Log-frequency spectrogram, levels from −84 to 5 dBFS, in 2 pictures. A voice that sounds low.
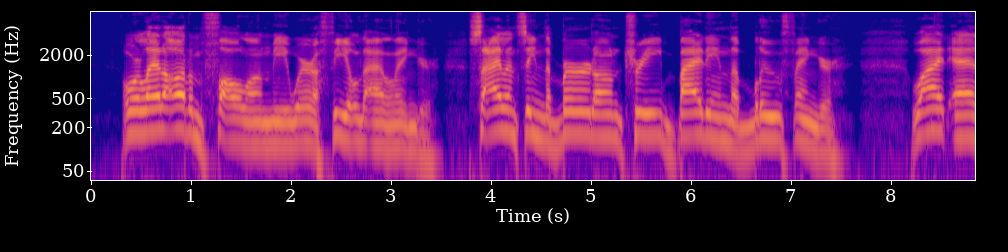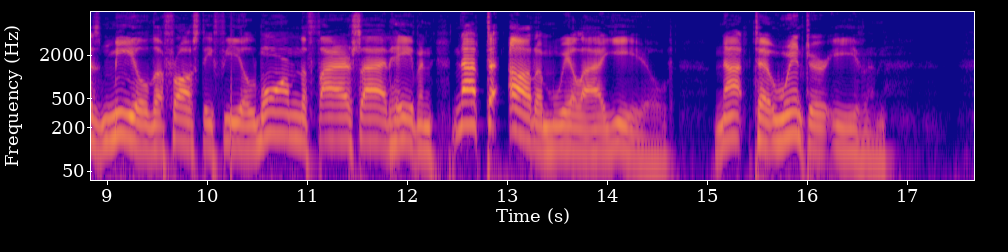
Yes: low, 130 Hz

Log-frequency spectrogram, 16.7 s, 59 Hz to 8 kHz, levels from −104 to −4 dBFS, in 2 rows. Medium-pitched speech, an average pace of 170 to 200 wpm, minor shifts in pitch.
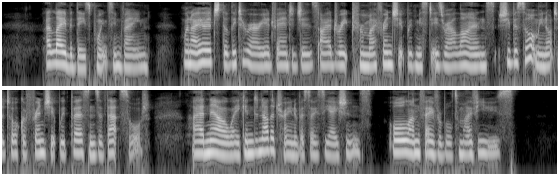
No: high, 195 Hz; average, 175 wpm; narrow, 2.0 semitones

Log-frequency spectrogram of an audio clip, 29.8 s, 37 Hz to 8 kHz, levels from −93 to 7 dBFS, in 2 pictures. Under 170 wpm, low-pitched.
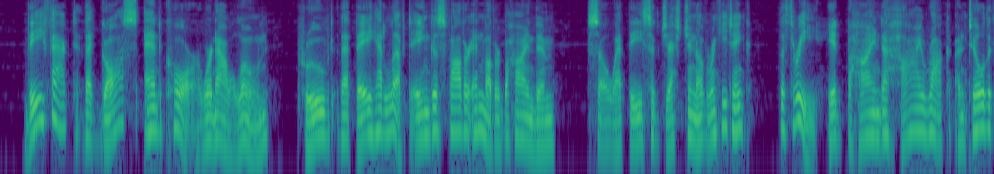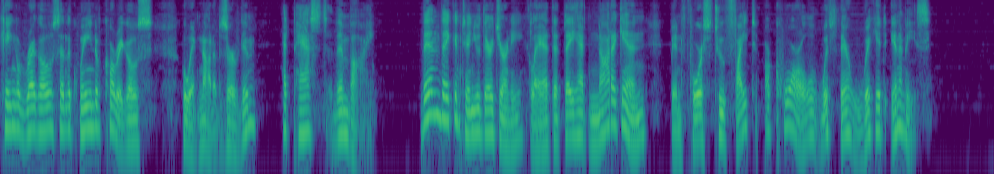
Yes: average, 145 wpm; low, 125 Hz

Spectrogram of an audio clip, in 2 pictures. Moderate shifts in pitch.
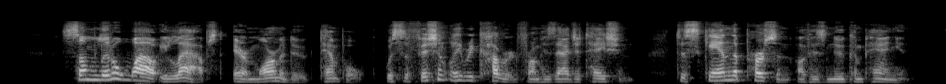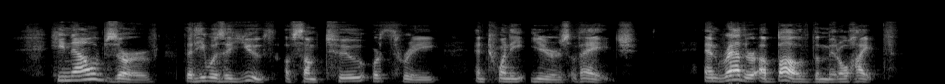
No: wide, 6.9 semitones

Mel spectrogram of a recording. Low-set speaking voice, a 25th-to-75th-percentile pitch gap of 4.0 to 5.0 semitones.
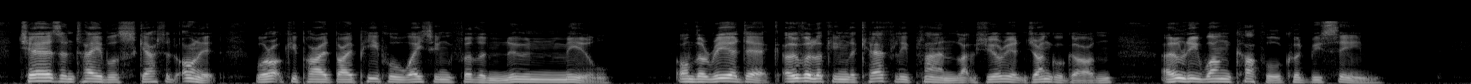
No: low, 115 Hz; average, 3.6 semitones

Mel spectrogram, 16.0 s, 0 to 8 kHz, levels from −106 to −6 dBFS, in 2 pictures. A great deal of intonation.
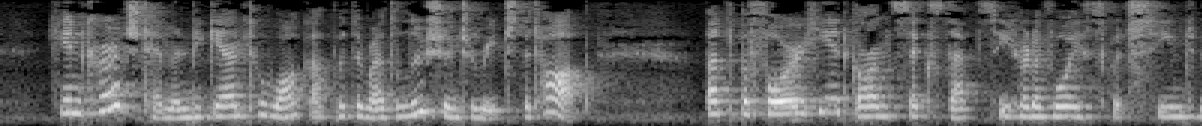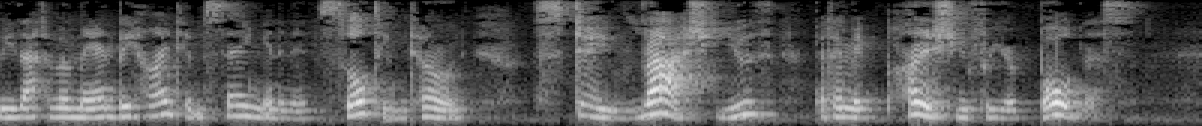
No: average, 5.0 semitones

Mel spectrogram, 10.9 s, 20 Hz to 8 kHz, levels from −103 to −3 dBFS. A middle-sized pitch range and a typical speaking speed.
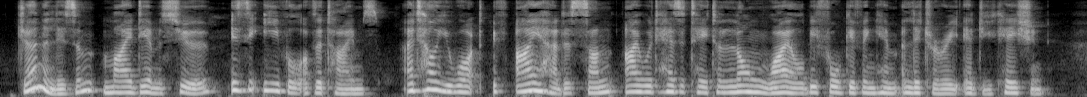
Yes: average, 4.1 semitones; average, 175 wpm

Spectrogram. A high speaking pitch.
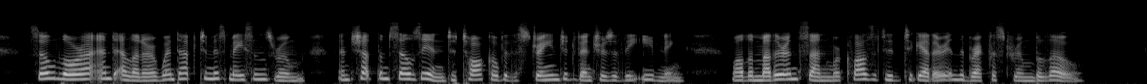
Yes: high, 210 Hz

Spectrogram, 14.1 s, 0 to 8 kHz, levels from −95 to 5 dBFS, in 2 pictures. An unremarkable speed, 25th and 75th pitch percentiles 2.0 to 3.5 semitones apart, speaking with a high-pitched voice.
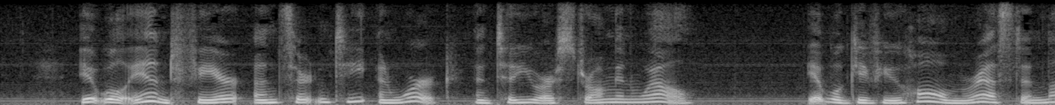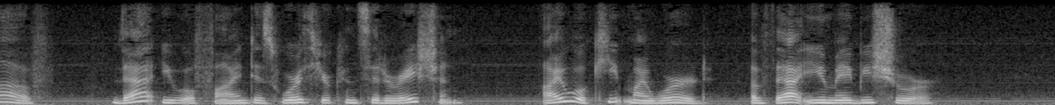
No: average, 170 wpm; average, 4.3 semitones; high, 200 Hz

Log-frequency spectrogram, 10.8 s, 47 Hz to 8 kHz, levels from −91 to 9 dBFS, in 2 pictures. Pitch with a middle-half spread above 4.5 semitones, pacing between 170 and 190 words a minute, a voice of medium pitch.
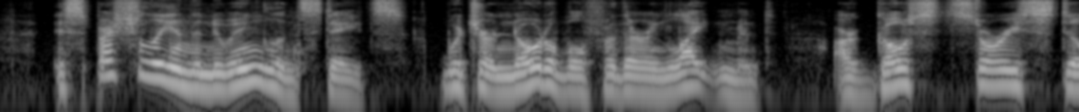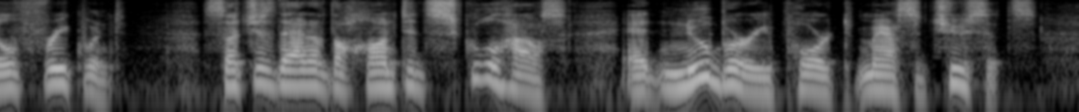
No: average, 5.3 semitones; average, 155 wpm; medium, 145 Hz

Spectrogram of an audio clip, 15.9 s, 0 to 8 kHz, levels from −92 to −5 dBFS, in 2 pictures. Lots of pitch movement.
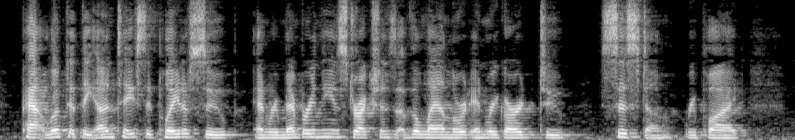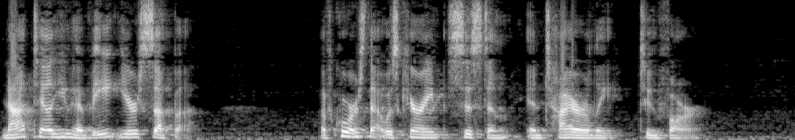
No: average, 3.2 semitones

